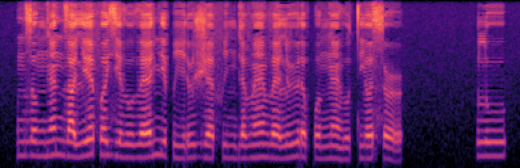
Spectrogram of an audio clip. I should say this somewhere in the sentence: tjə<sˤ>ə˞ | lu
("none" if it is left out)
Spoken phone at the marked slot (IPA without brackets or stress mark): s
